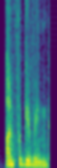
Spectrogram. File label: "Unforgiving", Indian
